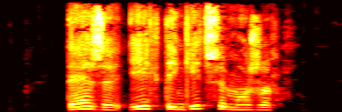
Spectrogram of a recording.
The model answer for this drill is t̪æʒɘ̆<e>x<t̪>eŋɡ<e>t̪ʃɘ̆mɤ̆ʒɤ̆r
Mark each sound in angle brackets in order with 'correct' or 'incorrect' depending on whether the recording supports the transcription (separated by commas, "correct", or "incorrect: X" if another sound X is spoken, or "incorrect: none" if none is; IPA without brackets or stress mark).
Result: correct, correct, correct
